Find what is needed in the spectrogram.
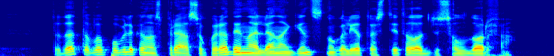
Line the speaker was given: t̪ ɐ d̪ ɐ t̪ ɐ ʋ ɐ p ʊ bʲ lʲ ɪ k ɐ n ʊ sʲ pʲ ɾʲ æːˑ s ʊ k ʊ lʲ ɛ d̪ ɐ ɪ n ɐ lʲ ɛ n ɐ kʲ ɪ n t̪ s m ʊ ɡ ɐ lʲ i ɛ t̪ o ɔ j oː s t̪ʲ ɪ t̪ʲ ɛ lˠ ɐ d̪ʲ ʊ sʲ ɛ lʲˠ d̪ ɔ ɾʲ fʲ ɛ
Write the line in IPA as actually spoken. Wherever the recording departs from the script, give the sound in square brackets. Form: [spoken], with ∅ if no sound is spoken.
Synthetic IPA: t̪ ɐ d̪ ɐ t̪ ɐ ʋ ɐ p ʊ bʲ lʲ ɪ k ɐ n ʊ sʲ pʲ ɾʲ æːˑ s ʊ k ʊ [ɾʲ] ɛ d̪ ɐ ɪ n ɐ lʲ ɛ n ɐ [ɡʲ] ɪ n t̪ s [n] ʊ ɡ ɐ lʲ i ɛ t̪ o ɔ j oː s t̪ʲ ɪ t̪ʲ ɛ lˠ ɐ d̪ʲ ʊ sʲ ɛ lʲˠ d̪ ɔ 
